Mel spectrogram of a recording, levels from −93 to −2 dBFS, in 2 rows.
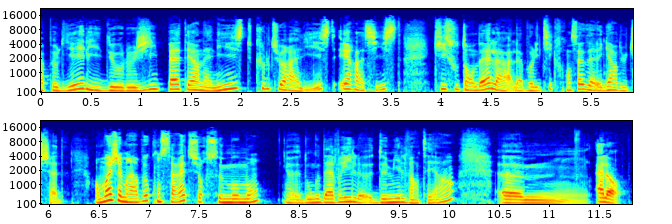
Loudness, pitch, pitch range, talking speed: -22 LUFS, 180 Hz, 160-225 Hz, 155 wpm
